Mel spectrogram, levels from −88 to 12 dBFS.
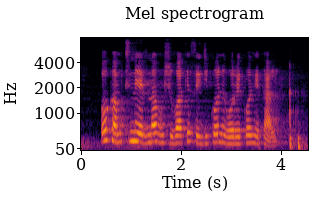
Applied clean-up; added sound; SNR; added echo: none; none; none; reverberation time 1.1 s.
